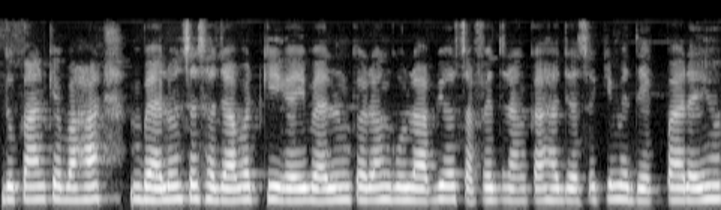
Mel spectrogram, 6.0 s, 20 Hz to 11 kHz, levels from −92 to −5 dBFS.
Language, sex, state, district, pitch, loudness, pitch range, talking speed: Hindi, female, Bihar, Katihar, 195 Hz, -15 LUFS, 190-205 Hz, 260 wpm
